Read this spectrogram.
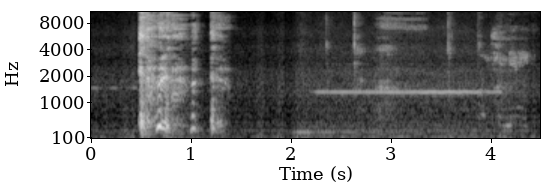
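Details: Unwell with a bad cough, chest and ribs hurting from coughing: two harsh coughs close together, then quiet room noise and a faint steady tone.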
